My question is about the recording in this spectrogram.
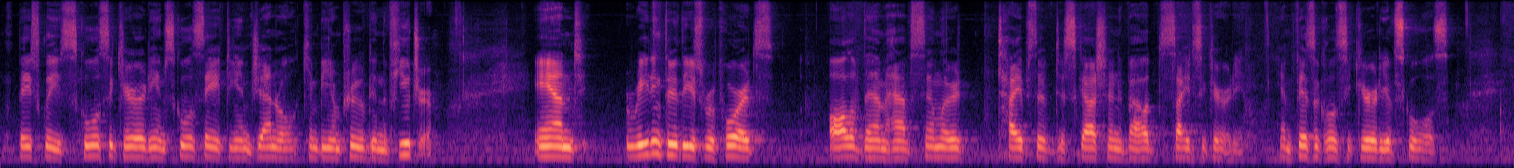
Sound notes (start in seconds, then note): none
